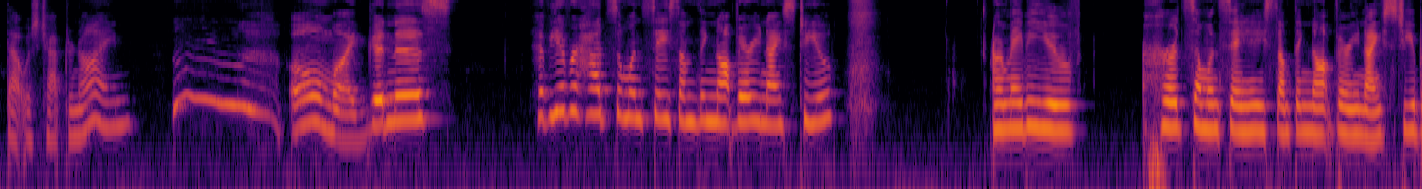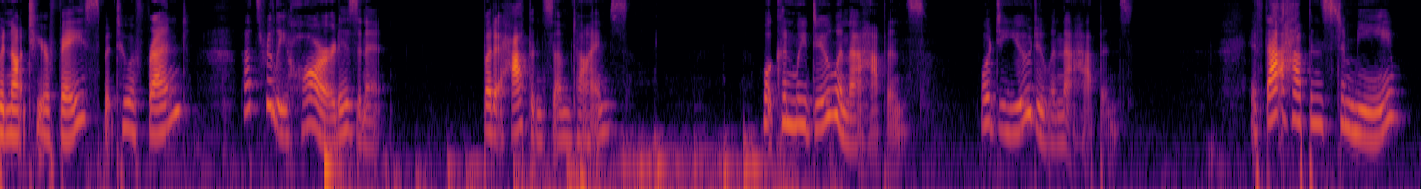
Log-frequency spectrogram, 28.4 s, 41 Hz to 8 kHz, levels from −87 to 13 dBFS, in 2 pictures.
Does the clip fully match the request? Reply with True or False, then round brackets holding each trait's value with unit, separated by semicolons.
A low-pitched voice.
False (225 Hz)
